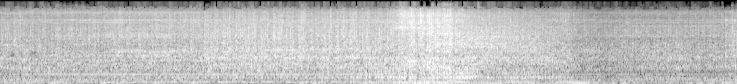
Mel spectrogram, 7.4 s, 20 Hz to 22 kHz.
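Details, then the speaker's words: DB1 Honda Integra right after an oil change: idle and revs carry a loose, rapid clatter that grows louder as revs rise, noticeably more clattery than before; a part-throttle misfire is also noted. Cause unclear. "So we completed the oil change, and it sounds a lot more clattery than it did before."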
